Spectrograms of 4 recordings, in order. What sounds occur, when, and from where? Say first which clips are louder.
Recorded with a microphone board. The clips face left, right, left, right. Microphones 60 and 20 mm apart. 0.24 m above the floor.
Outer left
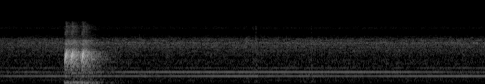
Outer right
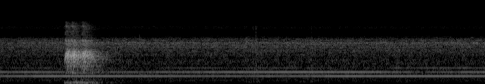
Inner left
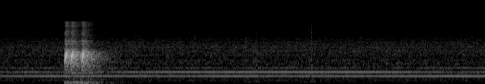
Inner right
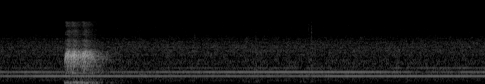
0.6 s a whoosh: outer left 5 dB, inner left 5 dB; 55° left (ahead or behind), 0.6 m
